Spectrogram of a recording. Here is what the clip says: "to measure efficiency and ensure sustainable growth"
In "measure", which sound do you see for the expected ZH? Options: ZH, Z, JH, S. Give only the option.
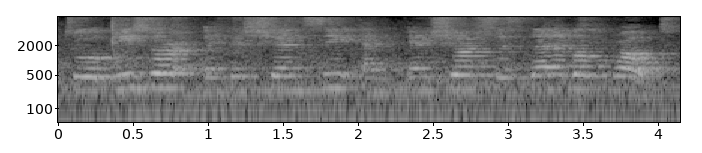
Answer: S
